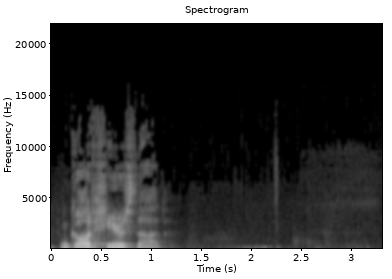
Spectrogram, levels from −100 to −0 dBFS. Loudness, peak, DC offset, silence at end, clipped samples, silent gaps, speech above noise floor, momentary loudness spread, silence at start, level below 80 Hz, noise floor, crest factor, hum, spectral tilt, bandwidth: -35 LUFS; -18 dBFS; under 0.1%; 1.15 s; under 0.1%; none; 37 dB; 14 LU; 0.1 s; -78 dBFS; -72 dBFS; 22 dB; none; -5 dB/octave; 14.5 kHz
